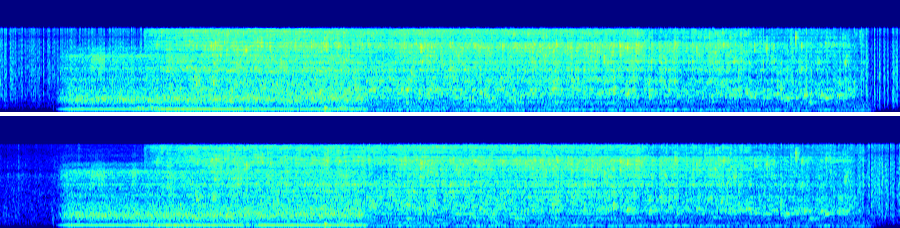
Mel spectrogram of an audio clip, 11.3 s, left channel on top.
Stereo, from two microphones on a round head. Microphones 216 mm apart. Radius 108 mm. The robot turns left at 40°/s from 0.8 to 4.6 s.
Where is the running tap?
135° left, 1.9 m; by 10.9 s 25° left, 1.9 m.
